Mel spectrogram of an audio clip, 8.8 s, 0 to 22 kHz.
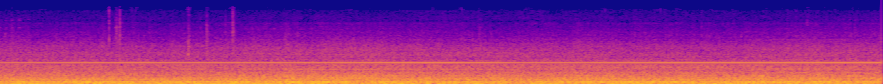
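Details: Car at about 70 km/h: loud, thin, steady high whine of constant pitch over road and engine rumble; dealer could not hear it, source undetermined.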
